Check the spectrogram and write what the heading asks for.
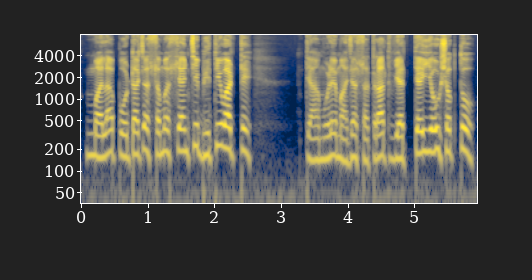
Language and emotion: Marathi, fearful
